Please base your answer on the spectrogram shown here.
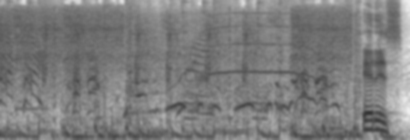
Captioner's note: people cheering and screaming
